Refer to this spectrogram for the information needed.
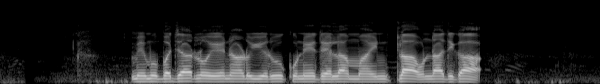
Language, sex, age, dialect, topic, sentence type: Telugu, male, 41-45, Southern, agriculture, statement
